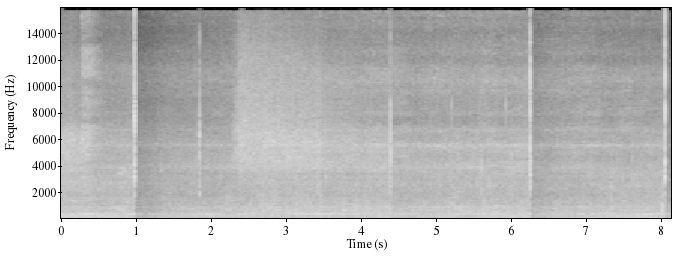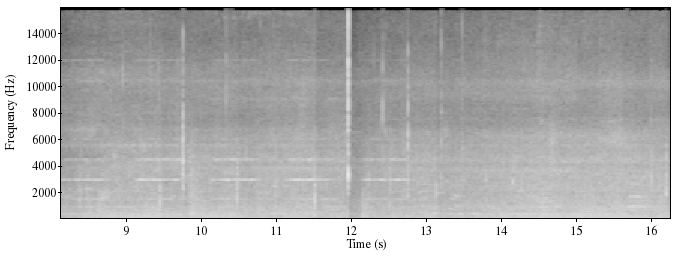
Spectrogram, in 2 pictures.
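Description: Class 158 diesel multiple unit idling at the platform, a steady low engine drone. A high beeper sounds about five times in a row around the middle, typical of the unit's door warning. Platform chatter and a few sharp clicks are mixed in.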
